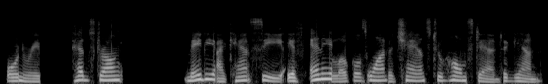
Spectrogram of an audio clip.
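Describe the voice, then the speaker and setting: A man's voice: high-pitched, expressive, moderate pace, dark tone, no room sound. An actor playing a plain-spoken, folksy island barkeep in a video game, blunt and concerned for his own people. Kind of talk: video game character dialogue.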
